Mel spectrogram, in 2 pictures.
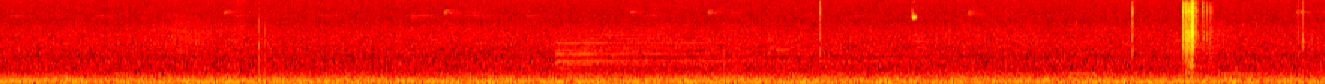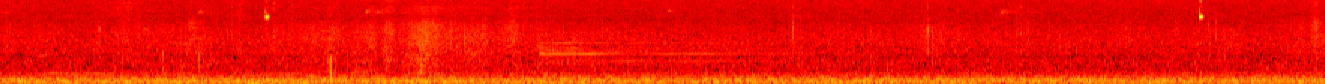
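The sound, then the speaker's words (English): A light aircraft engine drones steadily during a carburetor check, a dense low roar that holds constant, with faint higher whining tones rising briefly twice and a single sharp click partway through. No one speaks. “That was that noise. That was the carburetor check.”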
